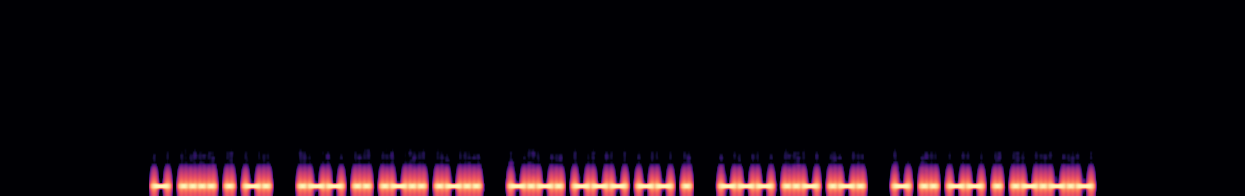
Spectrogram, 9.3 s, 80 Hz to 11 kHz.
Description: Morse code, heard as a keyed tone, about 34 wpm, 700 Hz. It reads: THEN WILL COME OUR TIME.
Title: Sentences from Top 200 Words 35wpm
